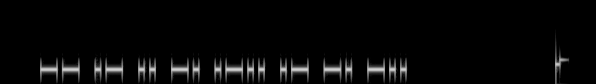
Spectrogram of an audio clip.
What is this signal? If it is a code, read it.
Morse code, heard as a keyed tone, about 22 wpm, 700 Hz. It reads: MAINLAND
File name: practice / 22wpm / Eight Letter Words - 22wpm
